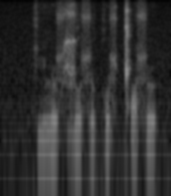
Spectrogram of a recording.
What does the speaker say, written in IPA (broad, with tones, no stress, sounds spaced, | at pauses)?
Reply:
k i˩˧ l ɵ˧˩ ɬ ʐ o˧˩ ɬ ɵ˩˧ k o˧˩ ɬ ǁ ɔ˩˥ ɬ ɵ˦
